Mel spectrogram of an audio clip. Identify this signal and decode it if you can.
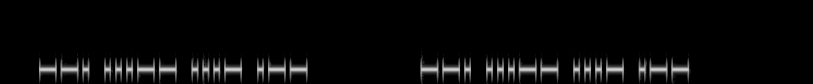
Morse code, heard as a keyed tone, about 22 wpm, 700 Hz. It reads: G3VW G3VW
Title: DXCC-100 Call Signs - 4 Characters - Repeated 2x - 22wpm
